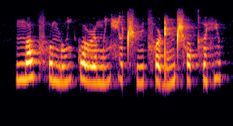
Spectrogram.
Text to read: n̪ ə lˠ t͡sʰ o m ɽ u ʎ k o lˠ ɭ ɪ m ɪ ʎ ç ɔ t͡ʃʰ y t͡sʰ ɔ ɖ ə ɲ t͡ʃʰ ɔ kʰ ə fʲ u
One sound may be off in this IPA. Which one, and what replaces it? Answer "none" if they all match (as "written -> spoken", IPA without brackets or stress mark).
none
